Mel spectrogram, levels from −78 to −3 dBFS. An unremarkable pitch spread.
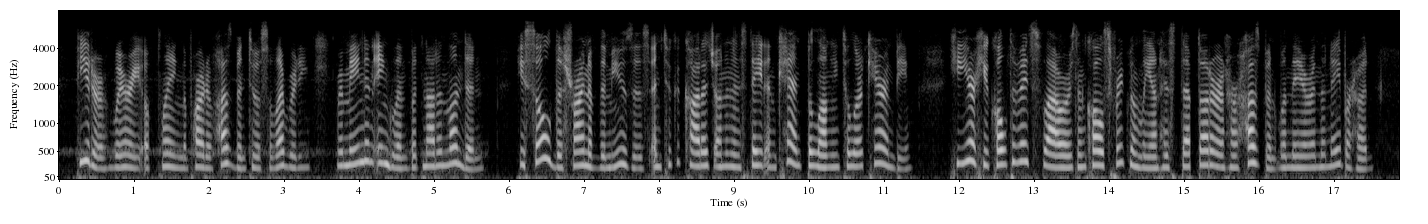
Yes: average, 3.5 semitones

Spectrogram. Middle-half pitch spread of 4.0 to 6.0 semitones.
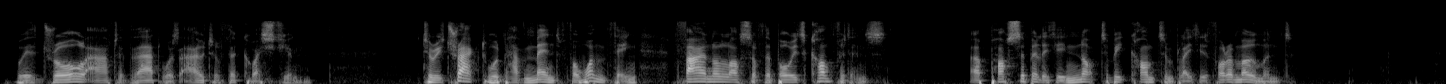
Yes: average, 5.1 semitones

